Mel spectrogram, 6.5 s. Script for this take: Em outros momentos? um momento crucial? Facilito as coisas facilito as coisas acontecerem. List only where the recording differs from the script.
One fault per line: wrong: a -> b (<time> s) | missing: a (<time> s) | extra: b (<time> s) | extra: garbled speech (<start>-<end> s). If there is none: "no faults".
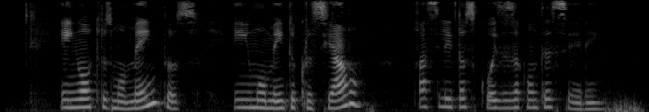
extra: em (2.3 s)
missing: facilito as coisas (5.1 s)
